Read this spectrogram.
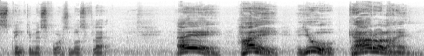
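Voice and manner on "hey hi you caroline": high, loud call over a railing; shouting down. Acted. Old man upstairs calling down to Coraline, loud and high. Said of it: "he shouted over the railing".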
